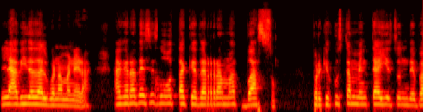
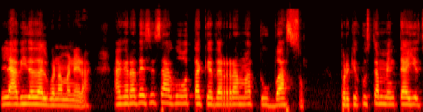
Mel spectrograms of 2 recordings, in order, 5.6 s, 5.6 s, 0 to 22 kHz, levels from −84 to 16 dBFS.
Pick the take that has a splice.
first; 2 cuts; at 2.1 s, 3.2 s

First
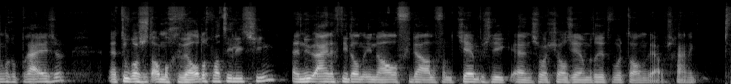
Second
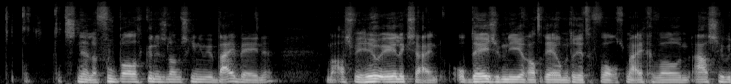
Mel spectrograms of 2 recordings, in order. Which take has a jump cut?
first; 2 cuts; at 2.9 s, 5.7 s

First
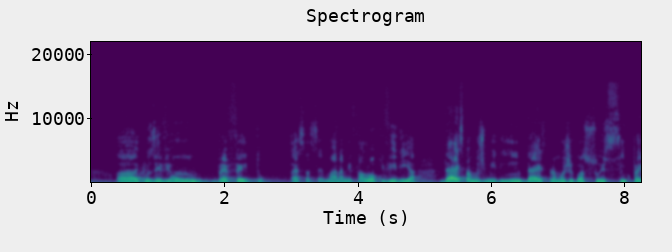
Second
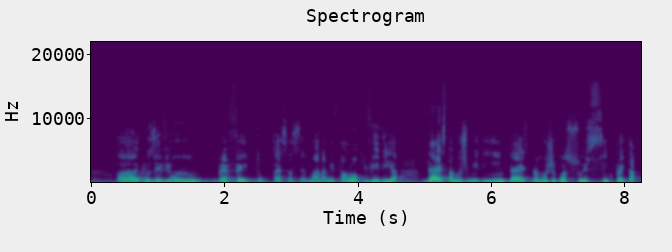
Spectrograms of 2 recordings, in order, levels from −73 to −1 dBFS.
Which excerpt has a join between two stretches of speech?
second; 1 cut; at 2.6 s

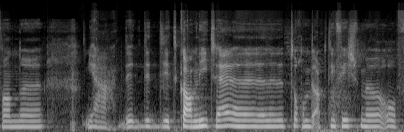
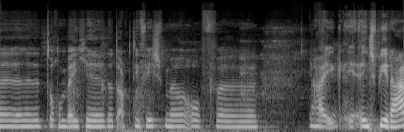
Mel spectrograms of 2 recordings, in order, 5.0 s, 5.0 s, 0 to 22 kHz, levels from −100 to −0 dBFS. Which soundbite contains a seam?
first; 3 cuts; at 1.0 s, 2.0 s, 3.9 s

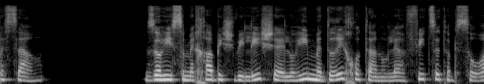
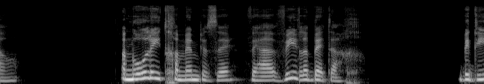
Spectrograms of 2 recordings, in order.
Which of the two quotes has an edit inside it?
second; 2 cuts; at 2.0 s, 3.0 s

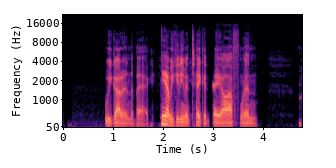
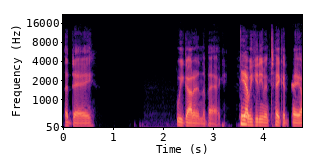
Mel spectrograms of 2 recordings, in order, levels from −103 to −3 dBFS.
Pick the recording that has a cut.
first; 1 cut; at 1.8 s

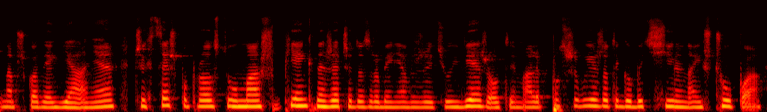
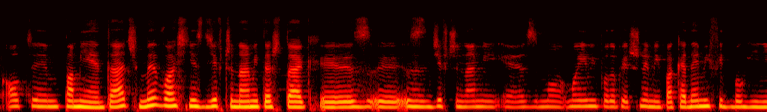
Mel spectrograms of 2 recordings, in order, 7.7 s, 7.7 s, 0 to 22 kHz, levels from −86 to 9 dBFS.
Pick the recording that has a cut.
first; 1 cut; at 1.3 s

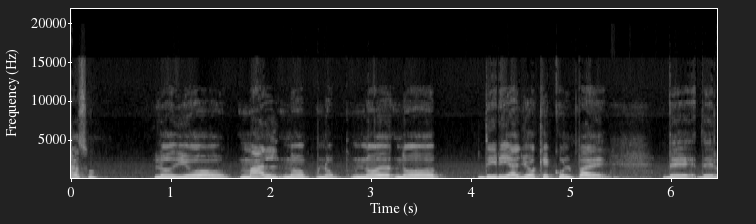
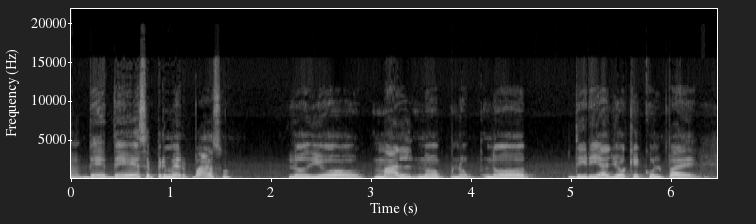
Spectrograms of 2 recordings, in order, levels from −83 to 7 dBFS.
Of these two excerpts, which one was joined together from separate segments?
second; 1 cut; at 4.1 s

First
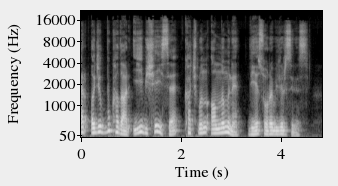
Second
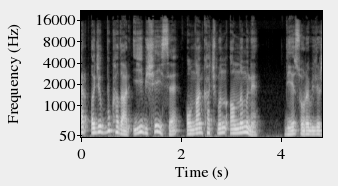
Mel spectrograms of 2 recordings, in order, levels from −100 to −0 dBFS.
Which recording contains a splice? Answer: first; 2 cuts; at 2.1 s, 3.3 s

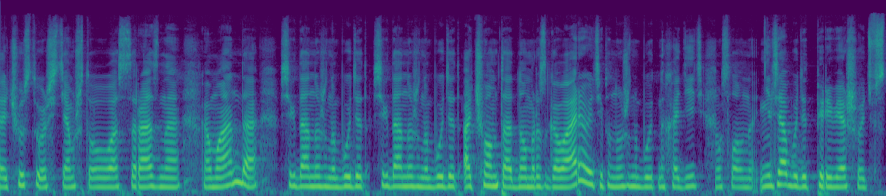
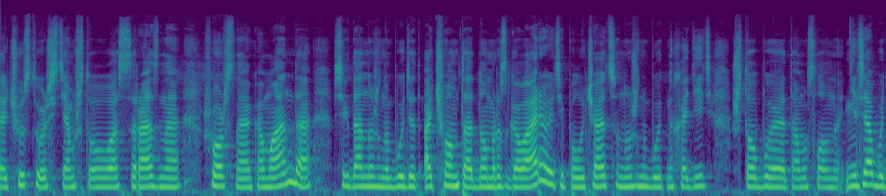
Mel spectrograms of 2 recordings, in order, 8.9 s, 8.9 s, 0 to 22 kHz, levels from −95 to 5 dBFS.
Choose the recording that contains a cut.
first; 4 cuts; at 2.0 s, 3.7 s, 6.1 s, 7.2 s

